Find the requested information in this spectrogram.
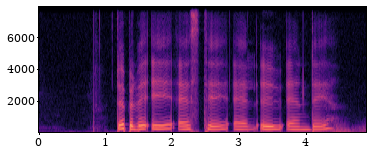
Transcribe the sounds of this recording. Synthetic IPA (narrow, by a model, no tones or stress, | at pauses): d̪̥œbəlʋeːʔeːʔɛst̪ʰeːʔɛlʉːʔɛnd̪eː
